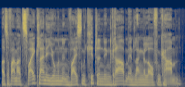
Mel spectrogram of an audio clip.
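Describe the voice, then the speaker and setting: A man reading a fairy tale aloud in a theatrical, expressive way. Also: low-pitched, fast talker, no room sound, studio quality. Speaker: storyteller.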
